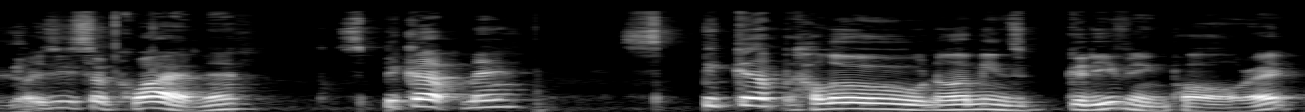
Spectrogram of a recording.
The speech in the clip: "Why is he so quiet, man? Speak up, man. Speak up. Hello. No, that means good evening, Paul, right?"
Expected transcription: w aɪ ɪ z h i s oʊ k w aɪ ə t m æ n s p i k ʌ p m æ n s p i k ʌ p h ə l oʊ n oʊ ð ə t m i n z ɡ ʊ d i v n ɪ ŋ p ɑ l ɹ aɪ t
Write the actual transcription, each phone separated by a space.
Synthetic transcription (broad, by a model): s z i s oʊ k w aɪ ə t m æ n s p i k ʌ p m æ n s p i k ʌ p h ə l oʊ n oʊ ð ə t m i n z ɡ ʊ d i v n ɪ ŋ p ɑ l ɹ aɪ t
